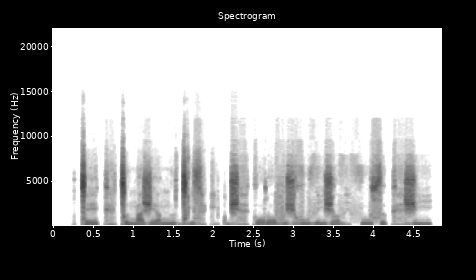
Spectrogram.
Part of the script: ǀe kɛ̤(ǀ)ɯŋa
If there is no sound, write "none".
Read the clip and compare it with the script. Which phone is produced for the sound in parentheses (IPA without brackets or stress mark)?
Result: ǀ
